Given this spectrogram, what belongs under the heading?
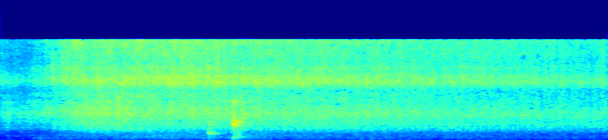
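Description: A ground paste of cashews, raisins and melon seeds frying in a pan on a vegetarian Bengali soybean curry, giving a steady even sizzle with one short scrape of stirring, close and moderately loud with no talk.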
